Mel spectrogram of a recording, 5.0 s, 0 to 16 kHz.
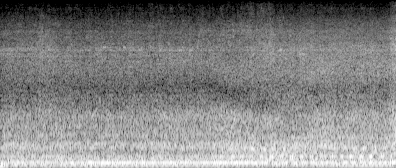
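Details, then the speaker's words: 1986 Chevrolet Monte Carlo SS, after replacing a faulty $9 AC part. Steady even idle with a constant low hum and no knocks or squeals; the AC is running and cooling, with vent air falling to about 14. "Oh, I heard the RPM drop. I think we got a functioning AC."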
